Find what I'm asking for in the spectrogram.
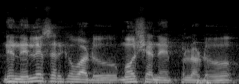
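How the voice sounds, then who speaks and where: A man preaching, telling a comic testimony in an animated storytelling manner with sudden shouted bursts. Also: on the low side, a little fast, a little hiss or hum. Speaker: preacher sharing a ministry testimony.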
